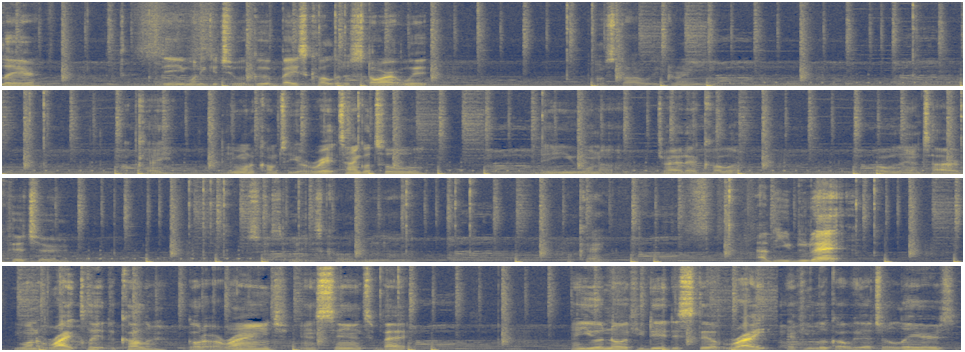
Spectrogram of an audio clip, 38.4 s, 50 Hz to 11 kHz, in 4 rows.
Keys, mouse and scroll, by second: 3.1 click, 4.7 click, 5.8-9.7 drag, 9.8 click, 12.9 click, 15.0-16.3 drag, 18.7 click, 21.0 click, 22.1-23.3 drag, 23.7 click, 27.7 click, 32.5 click.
